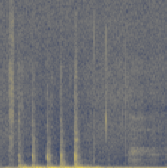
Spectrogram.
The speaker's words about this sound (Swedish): Knacka på.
